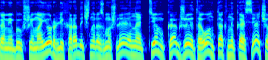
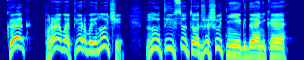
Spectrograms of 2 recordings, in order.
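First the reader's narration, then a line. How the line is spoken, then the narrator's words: Hearty laughter. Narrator (Russian): он расхохотался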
